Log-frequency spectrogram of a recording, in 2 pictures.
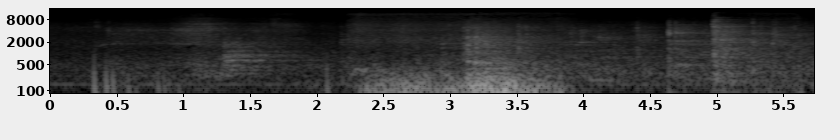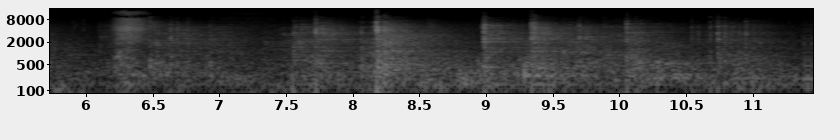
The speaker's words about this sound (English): I wonder if we could stand and if we could we gather round? Could we clear some of these chairs? Just first two or three rows and just gather around the front here.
